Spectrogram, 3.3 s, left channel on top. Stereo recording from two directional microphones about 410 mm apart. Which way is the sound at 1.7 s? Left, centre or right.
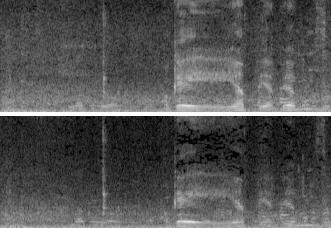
Centre.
